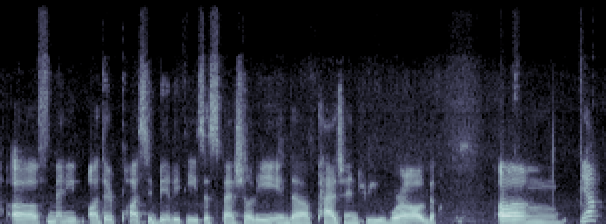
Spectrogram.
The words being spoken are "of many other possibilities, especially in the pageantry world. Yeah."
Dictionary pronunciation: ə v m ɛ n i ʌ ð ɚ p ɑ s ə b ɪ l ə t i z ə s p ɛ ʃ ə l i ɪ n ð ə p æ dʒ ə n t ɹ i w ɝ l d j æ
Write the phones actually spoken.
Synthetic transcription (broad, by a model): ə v m ɛ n i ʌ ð ɚ p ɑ s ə b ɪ l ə t i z ə s p ɛ ʃ ə l i ɪ n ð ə p æ dʒ ə n t ɹ i w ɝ l d j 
